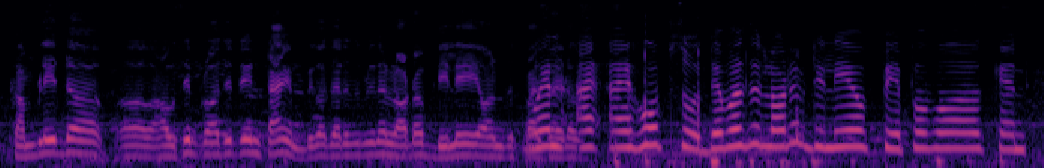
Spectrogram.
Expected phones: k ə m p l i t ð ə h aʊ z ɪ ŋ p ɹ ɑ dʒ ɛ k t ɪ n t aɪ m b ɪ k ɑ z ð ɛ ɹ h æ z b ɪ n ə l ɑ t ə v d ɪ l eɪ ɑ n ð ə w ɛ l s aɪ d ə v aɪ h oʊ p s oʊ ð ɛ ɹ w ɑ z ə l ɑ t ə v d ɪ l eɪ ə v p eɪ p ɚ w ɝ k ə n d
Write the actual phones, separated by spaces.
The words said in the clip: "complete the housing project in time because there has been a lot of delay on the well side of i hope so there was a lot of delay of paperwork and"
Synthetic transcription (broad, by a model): k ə m p l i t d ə h aʊ s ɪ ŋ p ɹ ɑ dʒ ɛ k t ɪ n t aɪ m b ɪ k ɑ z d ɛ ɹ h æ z b ɪ n ə l ɑ t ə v d ɪ l eɪ ɑ n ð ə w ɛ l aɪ ə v aɪ h oʊ p s oʊ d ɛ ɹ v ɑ z ə l ɑ t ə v d ɪ l eɪ ə v p eɪ p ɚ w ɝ k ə n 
